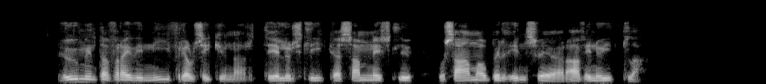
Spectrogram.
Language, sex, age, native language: Icelandic, male, 20-29, Icelandic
